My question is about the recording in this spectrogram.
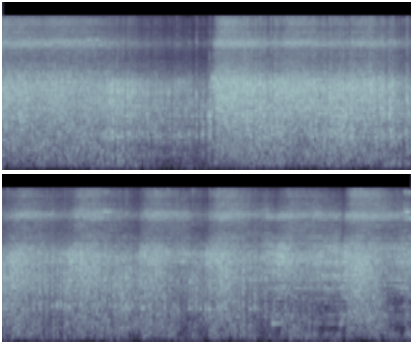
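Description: A string of firecrackers crackling densely over loud temple-procession percussion of drums, gongs and cymbals; the crackle swells about three seconds in.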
